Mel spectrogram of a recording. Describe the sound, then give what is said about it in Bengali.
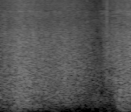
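Ocean waves surging in a steady, rushing wash of surf that swells, eases slightly, then builds again. “আমি সমুদ্রের শব্দ শুনতে পাচ্ছি বিন্দু বিন্দু জলকণা বিশাল সমুদ্র সৃষ্টি করেছে”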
